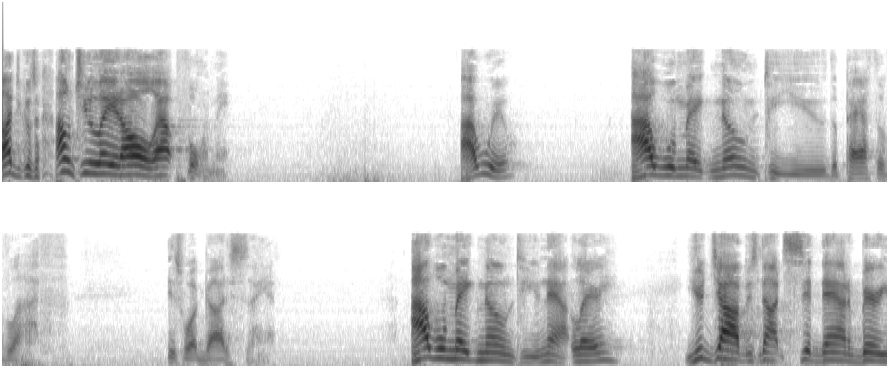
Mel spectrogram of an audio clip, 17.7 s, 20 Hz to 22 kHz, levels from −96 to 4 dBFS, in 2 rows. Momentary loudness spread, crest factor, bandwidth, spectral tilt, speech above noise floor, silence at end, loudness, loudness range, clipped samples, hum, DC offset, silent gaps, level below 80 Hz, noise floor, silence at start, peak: 22 LU; 22 dB; 7.6 kHz; -4.5 dB/octave; 47 dB; 0 s; -23 LUFS; 16 LU; under 0.1%; 60 Hz at -70 dBFS; under 0.1%; none; -60 dBFS; -71 dBFS; 0 s; -4 dBFS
